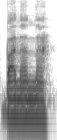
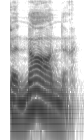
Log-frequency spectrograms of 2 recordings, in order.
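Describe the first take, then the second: First: All three vowels are full, without middle stress. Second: Middle syllable stressed, outer vowels reduced to schwa. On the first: It sounds like a cartoon character or a Japanese speaker. The speaker calls it wrong. "only people that say it like C is Minions or Japanese people" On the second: It sounds like a natural native speaker. The speaker calls it right. "The other ones kind of get this schwa sound. ... like that"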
